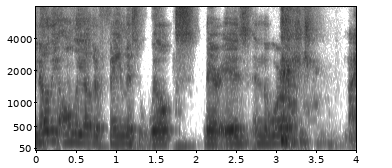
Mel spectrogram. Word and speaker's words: Wilkes: So when people are like, "How do you pronounce Wilkes?" I'm like the guy who shot the president.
